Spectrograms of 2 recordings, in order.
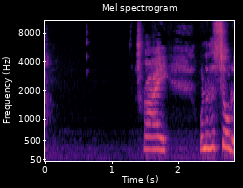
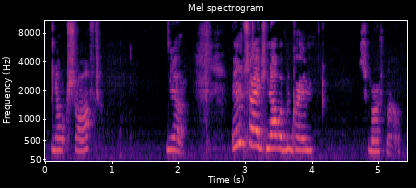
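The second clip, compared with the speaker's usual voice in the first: talking between bites of sweets; chewing while talking. Real, not acted. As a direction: mouth partly full of candy. Seen 2: Bit treat at -7; mouth working, treat in hand throughout.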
